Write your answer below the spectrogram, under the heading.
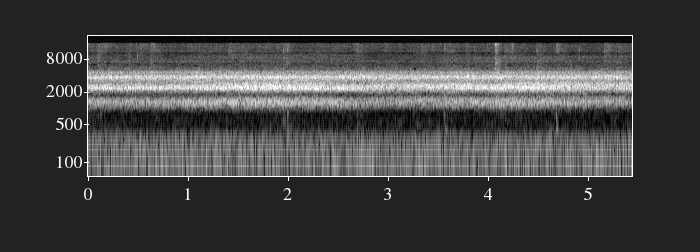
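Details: Huge frog chorus in the rain: continuous high, buzzing trills blend into a seamless drone, rain pattering low beneath and an odd faint drip now and then.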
